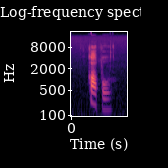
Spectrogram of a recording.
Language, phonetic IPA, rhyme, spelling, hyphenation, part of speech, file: Hungarian, [ˈkɒpu], -pu, kapu, ka‧pu, noun, Hu-kapu.ogg
- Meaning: 1. gate, entrance, (street) door (a doorlike structure outside a house) 2. goal (an area into which the players attempt to put an object)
